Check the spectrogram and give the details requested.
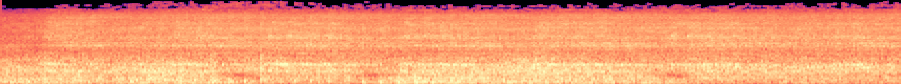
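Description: Electric passenger train passing close by: a steady loud rumble of wheels on rails with a faint steady whine over it.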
